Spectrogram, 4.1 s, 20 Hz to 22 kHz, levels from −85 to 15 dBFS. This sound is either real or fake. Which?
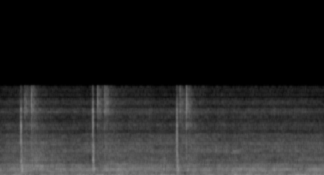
fake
